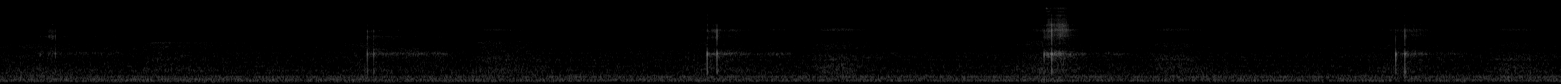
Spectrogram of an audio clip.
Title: Snoring baby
